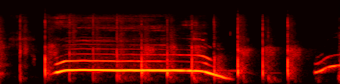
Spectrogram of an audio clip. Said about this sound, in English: Can we have a round of applause for them?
